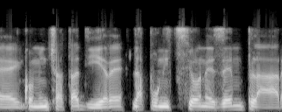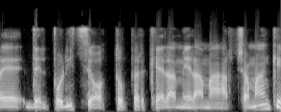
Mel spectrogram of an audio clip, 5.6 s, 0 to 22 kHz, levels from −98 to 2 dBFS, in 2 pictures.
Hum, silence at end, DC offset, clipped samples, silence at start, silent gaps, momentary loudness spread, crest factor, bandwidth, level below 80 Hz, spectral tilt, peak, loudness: none; 0 s; under 0.1%; under 0.1%; 0 s; none; 4 LU; 14 dB; 8.8 kHz; -60 dBFS; -4 dB/octave; -2 dBFS; -17 LUFS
